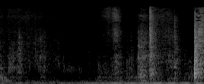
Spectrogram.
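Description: Large sheets of pattern paper being lifted and shifted on a wooden table. A quiet first second is followed by a few short rustles and taps, the sharpest just before the end.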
